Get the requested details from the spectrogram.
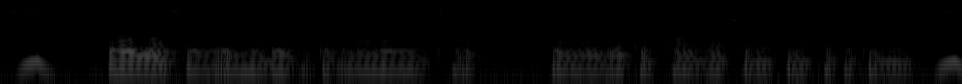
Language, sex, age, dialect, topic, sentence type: Bengali, male, 18-24, Rajbangshi, agriculture, statement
